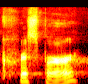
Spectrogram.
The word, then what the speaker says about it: CRISPR: once and then i'm just going to say crispr it's like the crisper drawer in your refrigerator that's how you pronounce it all right so um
